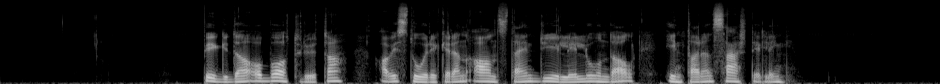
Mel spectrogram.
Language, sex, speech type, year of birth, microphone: Norwegian, male, read, 1988, Sennheiser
